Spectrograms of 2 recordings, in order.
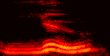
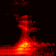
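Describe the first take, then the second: First: The word is said with its full vowel. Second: The word is said with a weak schwa vowel.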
